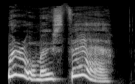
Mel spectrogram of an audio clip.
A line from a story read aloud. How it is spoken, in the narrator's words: her mum said excitedly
